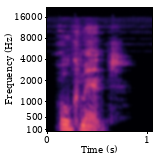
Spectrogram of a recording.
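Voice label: "augment", Australian English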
